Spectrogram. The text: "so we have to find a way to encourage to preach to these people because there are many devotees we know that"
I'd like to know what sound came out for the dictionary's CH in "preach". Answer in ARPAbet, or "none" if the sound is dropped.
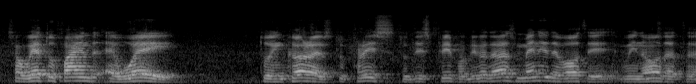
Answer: S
